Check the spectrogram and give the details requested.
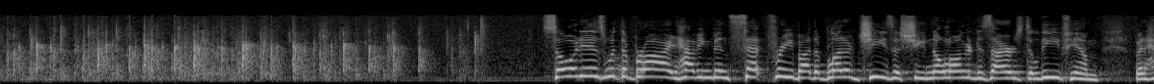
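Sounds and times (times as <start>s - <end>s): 
audience hand clapping: 0.0s - 4.9s
speech: 5.5s - 11.5s.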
